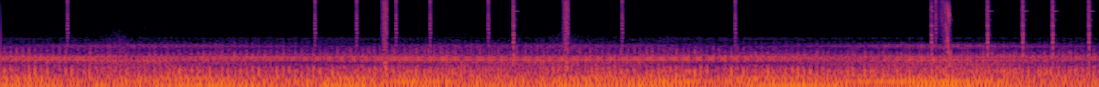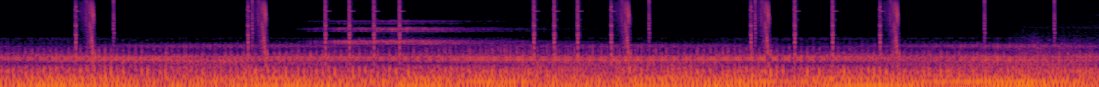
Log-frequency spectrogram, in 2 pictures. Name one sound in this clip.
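Short interface clicks tick as menu items are selected.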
